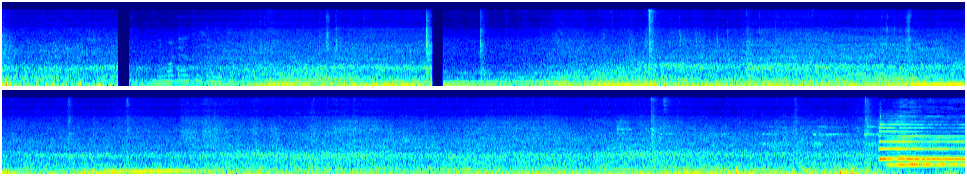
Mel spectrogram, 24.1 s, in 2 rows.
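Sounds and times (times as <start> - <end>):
distant train rumble: 0.0 - 1.4, 6.3 - 24.0.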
